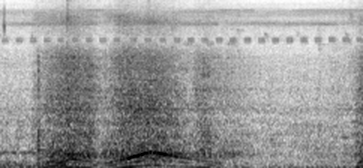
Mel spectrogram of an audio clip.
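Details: Espass that was backfiring and lacking power, after ignition distributor adjustment for the smoothest idle: engine revs up and settles to a steady, even idle with no stumbling or popping.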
